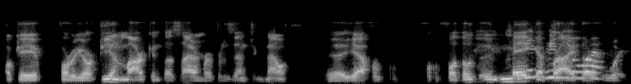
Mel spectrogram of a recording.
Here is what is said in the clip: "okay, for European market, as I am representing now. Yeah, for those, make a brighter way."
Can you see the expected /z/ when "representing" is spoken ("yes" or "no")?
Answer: yes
